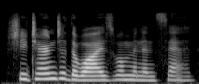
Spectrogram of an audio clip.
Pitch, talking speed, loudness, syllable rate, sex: 210 Hz, 240 wpm, -17 LUFS, 5.3 syllables/s, female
